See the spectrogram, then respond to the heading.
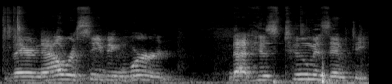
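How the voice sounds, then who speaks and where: A man speaks at a very slow pace in a high pitch, with ordinary pitch variation. The room has audible echo and light background noise. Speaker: presenter. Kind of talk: lecture. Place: meeting room.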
